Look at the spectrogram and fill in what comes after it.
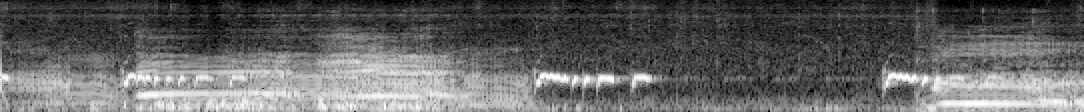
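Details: A herd of tame cattle walking together along a countryside path at sunset give deep, drawn-out moos one after another, with a rich harmonic tone, calling other cows home; human voices are nearby.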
